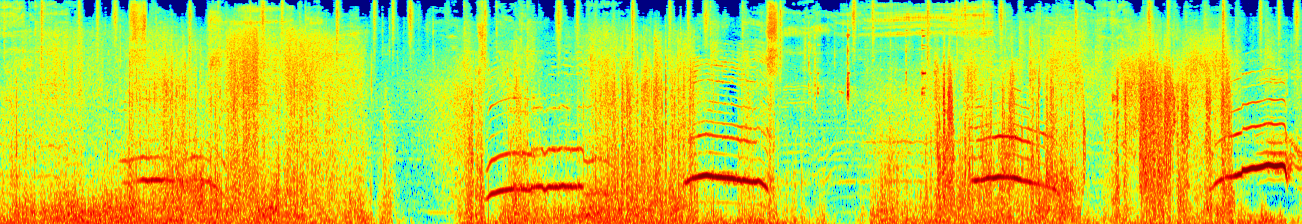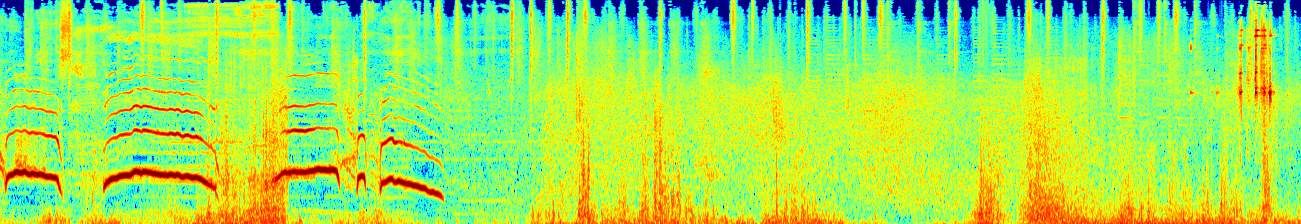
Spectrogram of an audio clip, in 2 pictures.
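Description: Wind rushing hard over the microphone as a bungee jumper free-falls and bounces on the cord. Through the middle comes a string of drawn-out yells, each rising and then falling in pitch.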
